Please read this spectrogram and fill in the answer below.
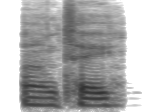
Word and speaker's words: Taii: I am Taii. Okay. Galley on the drum. I was wondering how to pronounce it. Taii.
